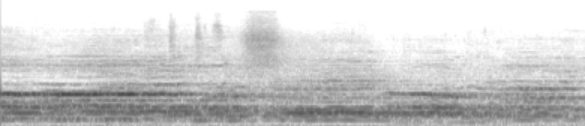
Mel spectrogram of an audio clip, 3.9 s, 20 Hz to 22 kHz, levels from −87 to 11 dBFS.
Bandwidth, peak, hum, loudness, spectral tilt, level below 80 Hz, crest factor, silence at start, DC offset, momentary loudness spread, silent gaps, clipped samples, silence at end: 13.5 kHz; -12 dBFS; none; -27 LUFS; -5.5 dB/octave; -62 dBFS; 16 dB; 0 s; under 0.1%; 11 LU; none; under 0.1%; 0 s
